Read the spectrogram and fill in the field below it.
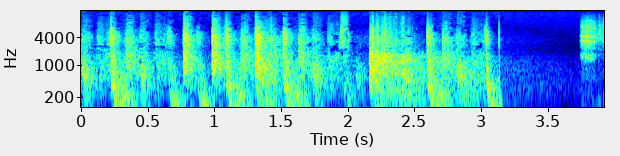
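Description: Frame drum warp loop from the Hammers library, signal number 5: a steady run of close, punchy hand-drum hits in a quick, even rhythm, ending abruptly with a brief tail.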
